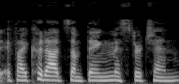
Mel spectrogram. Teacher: The rising intonation at add makes it sound like a request, not a demand.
